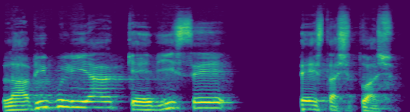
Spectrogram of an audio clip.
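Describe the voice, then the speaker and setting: Animated pastor in echoing hall. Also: male voice, fairly high pitch. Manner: animated, acts out quotes, slows for emphasis. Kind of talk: sermon. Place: large reverberant church hall. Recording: echoey church hall.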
